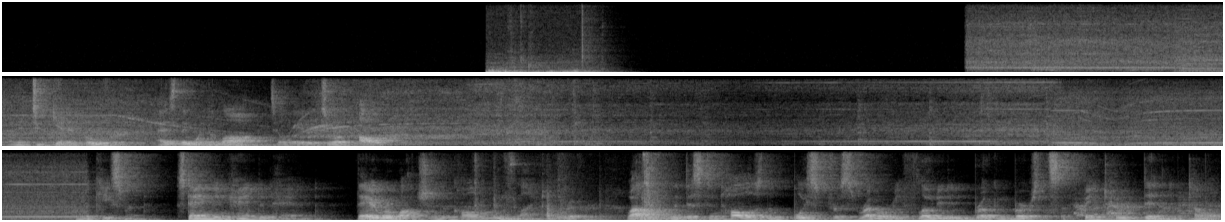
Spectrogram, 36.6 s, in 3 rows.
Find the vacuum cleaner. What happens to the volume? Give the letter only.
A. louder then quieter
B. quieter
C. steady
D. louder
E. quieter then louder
E.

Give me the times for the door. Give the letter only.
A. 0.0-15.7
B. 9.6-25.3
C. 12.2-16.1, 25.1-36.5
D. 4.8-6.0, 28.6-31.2
D.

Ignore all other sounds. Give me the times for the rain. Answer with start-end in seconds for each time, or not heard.
not heard.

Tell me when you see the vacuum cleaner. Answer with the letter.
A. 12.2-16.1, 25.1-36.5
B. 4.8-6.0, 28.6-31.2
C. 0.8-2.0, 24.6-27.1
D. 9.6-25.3
D.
